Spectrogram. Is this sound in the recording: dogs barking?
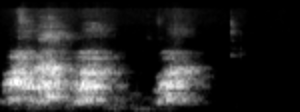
yes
